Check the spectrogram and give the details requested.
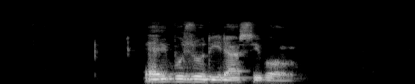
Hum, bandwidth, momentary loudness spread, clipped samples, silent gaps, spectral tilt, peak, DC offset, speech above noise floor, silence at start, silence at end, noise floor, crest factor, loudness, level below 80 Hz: none; 7.6 kHz; 10 LU; under 0.1%; none; -6 dB/octave; -2 dBFS; under 0.1%; over 75 dB; 1.45 s; 1.25 s; under -90 dBFS; 18 dB; -16 LUFS; -58 dBFS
